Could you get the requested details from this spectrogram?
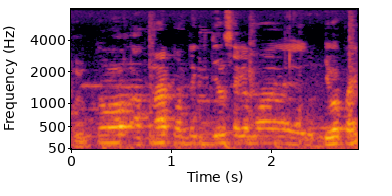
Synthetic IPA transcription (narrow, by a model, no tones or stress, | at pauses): tɔapʊnaɹkɔntɛk̚ditelsaɡɛmɔjdibɔpaĩ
